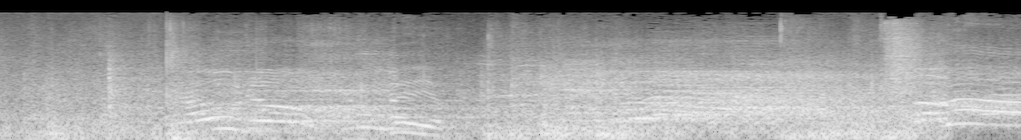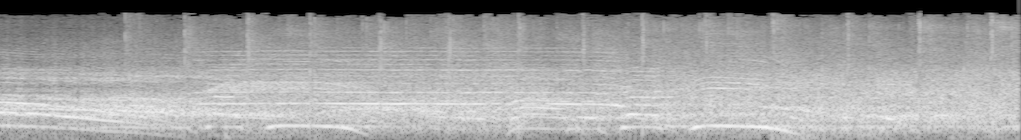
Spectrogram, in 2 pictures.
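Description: Live sound of a futsal game in an echoing indoor hall: voices shouting and calling out, with several sharp thuds of the ball being kicked and striking the floor or walls in the first half.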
